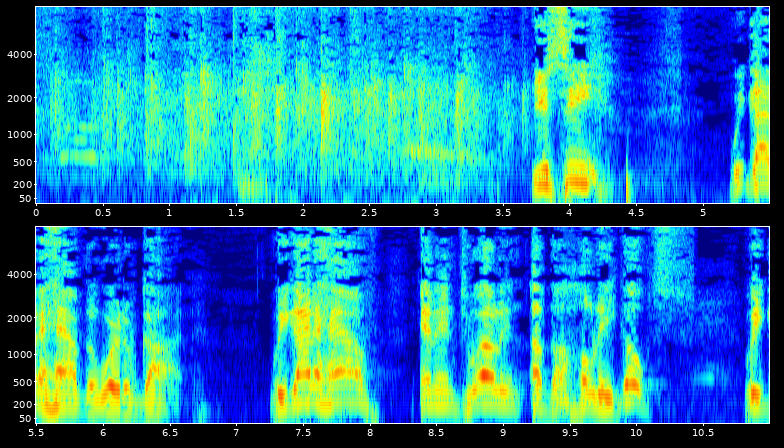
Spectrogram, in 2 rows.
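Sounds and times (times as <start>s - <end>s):
audience clapping hands: 0.0s - 4.4s
speech: 3.7s - 4.4s, 5.2s - 6.6s, 7.2s - 10.9s.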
